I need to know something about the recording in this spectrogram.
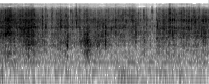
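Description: A plastic mailer bag crinkling and crackling as it is handled in the hands.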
